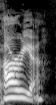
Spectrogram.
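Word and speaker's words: Arya: Ira, it's right there. – Aria, something like that. – Aria. – I knew I was saying it wrong.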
